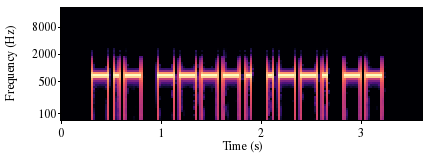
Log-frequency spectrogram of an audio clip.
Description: Morse code, heard as a keyed tone, about 22 wpm, 700 Hz. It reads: K9PM
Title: NA SOTA Activator Callsigns 22wpm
